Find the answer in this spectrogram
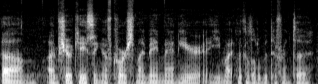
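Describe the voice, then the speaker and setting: Male host for a casual game walkthrough, lower voice with a bright, forceful edge, relaxed filler-heavy delivery, faint background ambience. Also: fast, slight background noise. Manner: relaxed, lots of ums and "of course". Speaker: gaming channel host.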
